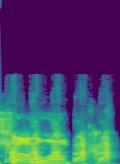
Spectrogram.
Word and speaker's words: Shyamalan: in Lady in the Water by M Night Shyamalan I was Shalon I I've never been able pronounce that last name it's Shan I would love to know what that experience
